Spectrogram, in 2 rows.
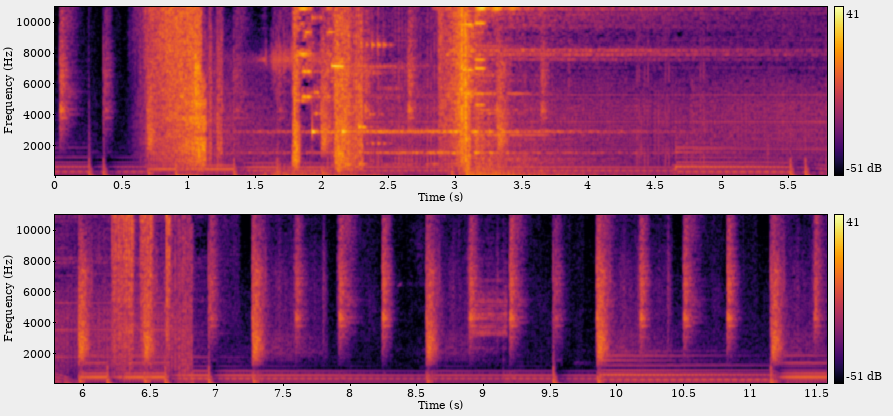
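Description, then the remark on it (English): A 90s East Coast boom bap hip hop beat with no vocals. It opens with loud crashing, shattering hits, then settles into steady, punchy drum hits over a sustained, looping tonal sample. “I was like, hey, bro, I need like a 90s East Coast boom bap beat.”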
